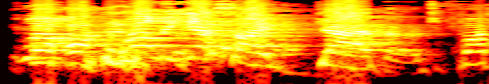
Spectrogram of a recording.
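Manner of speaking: loud, high, drawn-out exasperation; exasperated. Acted. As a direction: stammer "well", then stretch it out loudly. Exasperated reply to vague job offer.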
